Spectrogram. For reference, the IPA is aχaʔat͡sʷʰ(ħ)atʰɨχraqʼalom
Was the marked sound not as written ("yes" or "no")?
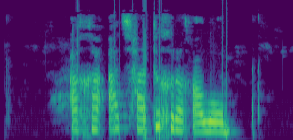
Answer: no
